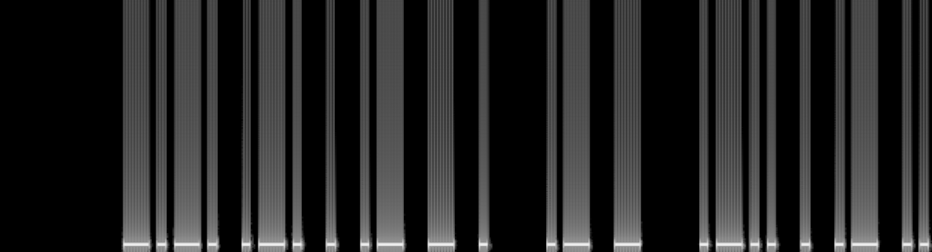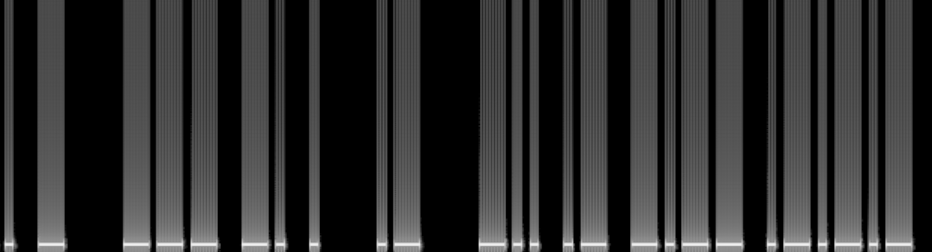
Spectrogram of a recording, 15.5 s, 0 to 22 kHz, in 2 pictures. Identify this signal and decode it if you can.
Morse code, heard as a keyed tone, about 17 wpm, 700 Hz. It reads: CREATE AT LEAST ONE A DAY.
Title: Sentences from Top 1000 Words - Review Part 3 - 17wpm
